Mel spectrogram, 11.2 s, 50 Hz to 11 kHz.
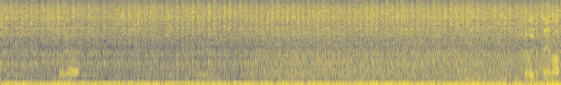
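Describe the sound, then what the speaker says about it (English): A freshly rebuilt 302 engine idling on its first break-in run, a steady low rumble at about 700 to 800 RPM, close and loud throughout, with a person talking over it. "looks like we got about 700, 800 RPM idle"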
